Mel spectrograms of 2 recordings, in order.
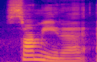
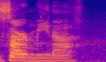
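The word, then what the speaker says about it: Tsarmina: Is it Sarmina or is it Zarmina? – Sarmina? Well, I was pronouncing it Sarmina. – I always have, but then I realized it's supposed to be, like, based on the Russian, like, pronunciation of Tsar. – Oh, yeah, so, like, Zarmina? – Yeah, I think it's Zarmina.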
